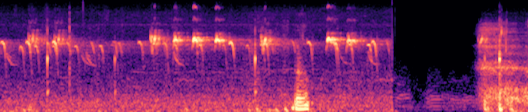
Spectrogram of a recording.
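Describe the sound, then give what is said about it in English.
About four crossbills singing and calling as they take off and fly higher up the ridge: a busy run of high, sharp chirps and short twittering notes in quick succession, then a brief hush before another burst of calls. “Okay, those crossbills, there were about four of them, took off and they went up higher on the ridge.”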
